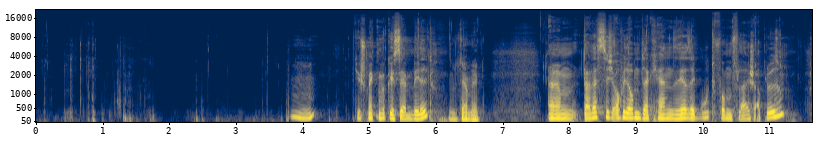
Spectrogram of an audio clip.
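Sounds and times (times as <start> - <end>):
person chewing an olive while tasting it: 0.0 - 7.8, 10.6 - 11.6
speech: 3.8 - 6.8, 7.7 - 11.4.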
